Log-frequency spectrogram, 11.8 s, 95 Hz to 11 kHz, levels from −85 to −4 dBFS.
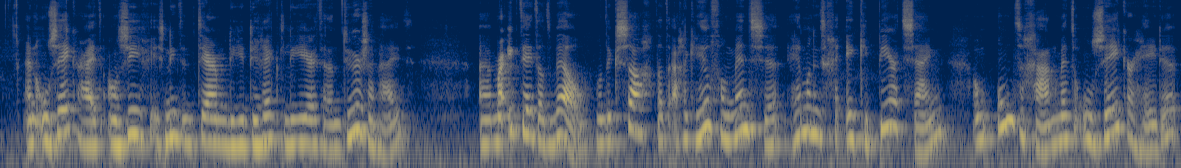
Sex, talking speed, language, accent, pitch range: female, 195 wpm, Dutch, Dutch, 190-240 Hz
